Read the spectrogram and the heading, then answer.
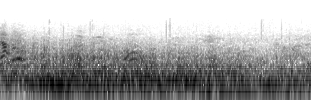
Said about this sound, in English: Rain! Oh, thank heaven.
